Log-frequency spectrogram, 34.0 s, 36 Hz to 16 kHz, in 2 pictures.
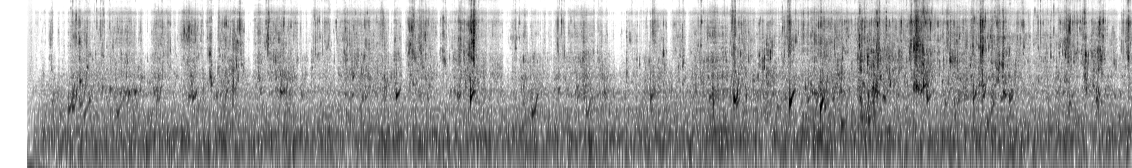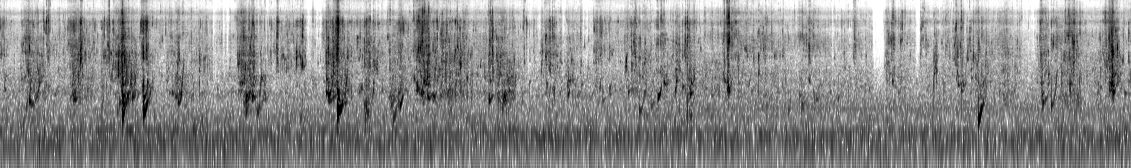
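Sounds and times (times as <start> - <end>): river water splashing on concrete: 11.8 - 15.3, 15.9 - 29.3, 30.3 - 33.9.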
